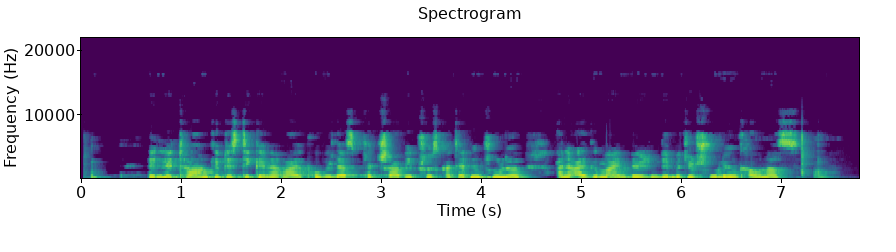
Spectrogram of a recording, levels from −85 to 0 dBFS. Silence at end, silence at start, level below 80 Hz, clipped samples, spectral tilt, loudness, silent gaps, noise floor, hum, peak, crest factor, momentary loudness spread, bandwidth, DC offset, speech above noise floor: 0.3 s; 0.1 s; -58 dBFS; under 0.1%; -4 dB/octave; -13 LUFS; none; -44 dBFS; none; 0 dBFS; 14 dB; 5 LU; 9.4 kHz; under 0.1%; 31 dB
